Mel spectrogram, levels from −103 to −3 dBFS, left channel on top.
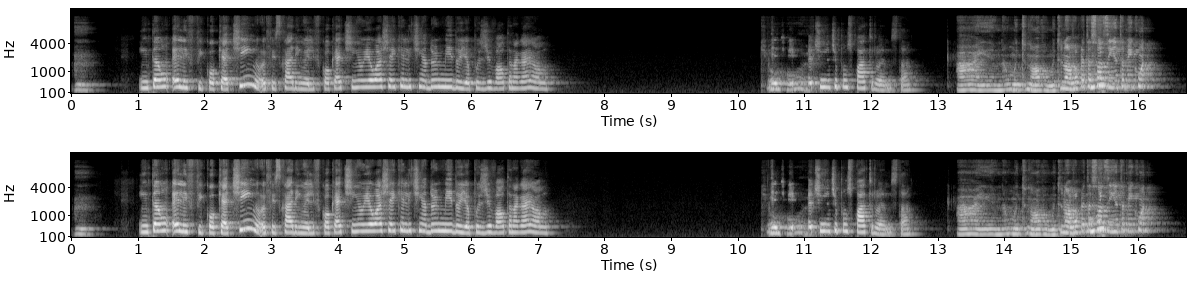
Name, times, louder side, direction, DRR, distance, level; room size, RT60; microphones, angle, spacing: voice 1, 1.0-7.2 10.5-12.7 15.0-15.6, right 3 dB, 30° right, 0.4 m, -25 dB
voice 2, 10.4-11.0 13.3-16.1, left 1 dB, 80° left, 4.3 m, -29 dB
23.5 x 13.5 x 2.3 m
head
